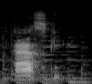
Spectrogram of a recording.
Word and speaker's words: ASCII: computer word I know ASCII rhymes with nasty that stands for American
